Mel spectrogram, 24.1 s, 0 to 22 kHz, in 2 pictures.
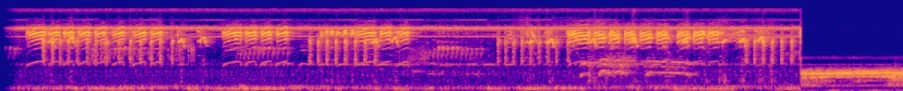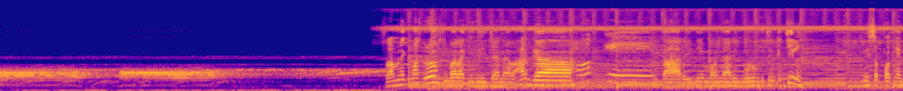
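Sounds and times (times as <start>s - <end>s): songbirds chirping: 0.1s - 10.7s, 17.0s - 24.0s.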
